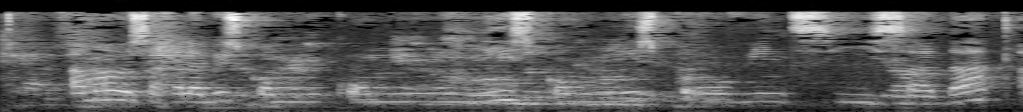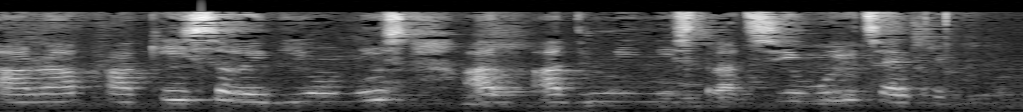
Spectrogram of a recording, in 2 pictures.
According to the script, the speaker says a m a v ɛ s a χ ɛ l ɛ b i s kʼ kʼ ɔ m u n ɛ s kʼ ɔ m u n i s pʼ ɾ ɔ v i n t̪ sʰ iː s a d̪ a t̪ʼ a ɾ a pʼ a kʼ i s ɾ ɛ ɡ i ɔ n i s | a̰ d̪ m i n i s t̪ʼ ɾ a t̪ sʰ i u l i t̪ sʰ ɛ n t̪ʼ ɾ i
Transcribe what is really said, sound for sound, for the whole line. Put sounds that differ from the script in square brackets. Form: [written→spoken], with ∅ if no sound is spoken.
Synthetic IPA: a m a v ɛ s a χ ɛ l ɛ b i s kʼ kʼ ɔ m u n [ɛ→i] s kʼ ɔ m u n i s pʼ ɾ ɔ v i n t̪ sʰ iː s a d̪ a t̪ʼ a ɾ a pʼ a kʼ i s ɾ ɛ ɡ i ɔ n i s | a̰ d̪ m i n i s t̪ʼ ɾ a t̪ sʰ i u l i t̪ sʰ ɛ n t̪ʼ ɾ i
